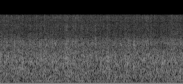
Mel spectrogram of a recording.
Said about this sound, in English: Boy, it sounds like it's raining big time now. It is, but it's not big time.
